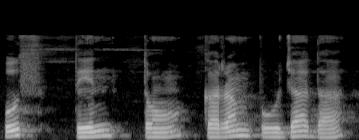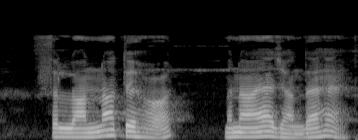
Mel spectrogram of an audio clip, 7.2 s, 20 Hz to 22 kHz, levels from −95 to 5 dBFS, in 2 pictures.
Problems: constant background noise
